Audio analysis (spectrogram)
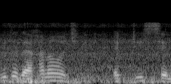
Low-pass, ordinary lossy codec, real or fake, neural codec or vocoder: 7.2 kHz; none; real; none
